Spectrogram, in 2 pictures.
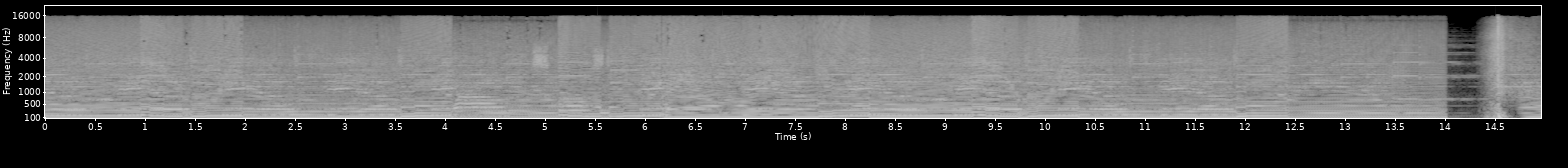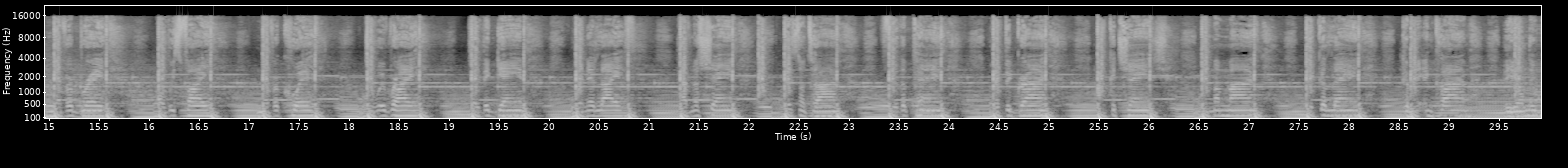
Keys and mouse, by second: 1.5 alt+click, 2.9 click, 4.5 click, 5.4 click, 6.7 shift+click, 7.3 click, 7.7 click, 8.8 click, 9.3 click, 9.8 click, 12.9 click, 14.3 click, 15.0 click, 17.5-18.9 drag, 19.9 click, 20.6 alt+click, 22.5-23.6 drag, 24.8 alt+click, 26.9-28.3 drag.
